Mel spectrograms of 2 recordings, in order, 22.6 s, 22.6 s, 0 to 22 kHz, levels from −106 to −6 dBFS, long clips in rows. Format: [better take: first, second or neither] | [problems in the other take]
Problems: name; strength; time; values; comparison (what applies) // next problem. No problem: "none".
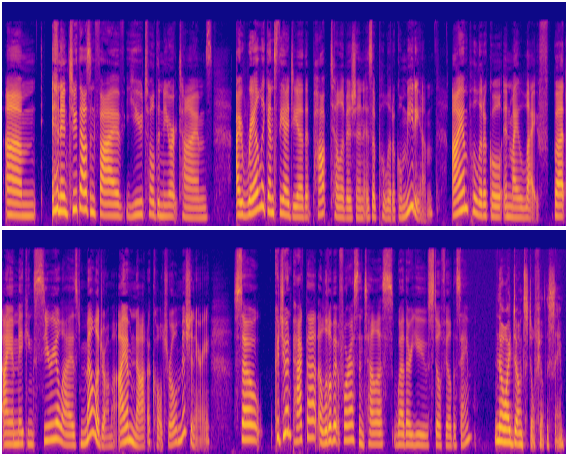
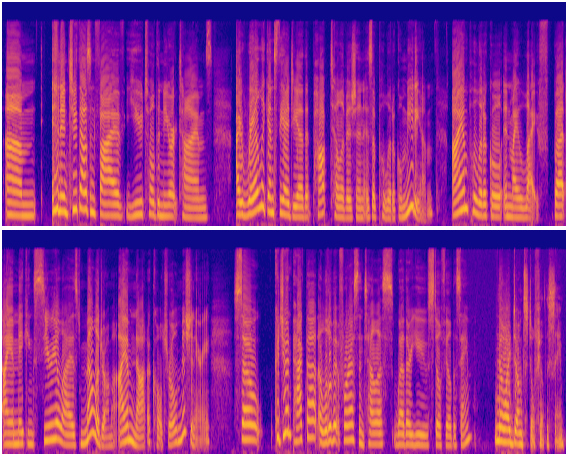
first | distortion; slight; 10 dB below the speech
